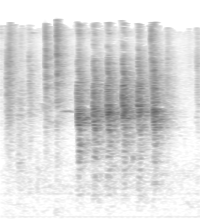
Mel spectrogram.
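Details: Fourteen-year-old pet African grey parrot indoors gives a quick series of six short, bright chirps about every fifth of a second, with soft rustling before them and a faint room hum throughout.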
